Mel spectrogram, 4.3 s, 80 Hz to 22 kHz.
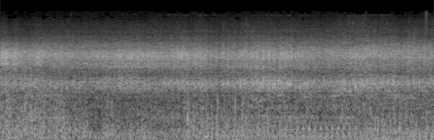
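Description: UH-60 Black Hawk helicopter hovering close by: a loud, steady, fast chop from its main rotor over the continuous run of its twin turboshaft engines.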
